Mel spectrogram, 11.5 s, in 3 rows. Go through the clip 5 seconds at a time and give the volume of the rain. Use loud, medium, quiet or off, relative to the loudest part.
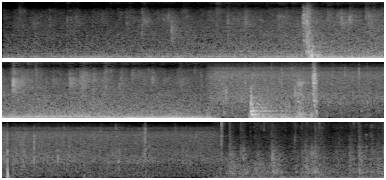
loud, loud, medium.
